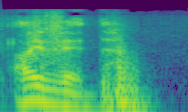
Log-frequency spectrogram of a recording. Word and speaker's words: Ebed: So it's pronounced Ivid.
